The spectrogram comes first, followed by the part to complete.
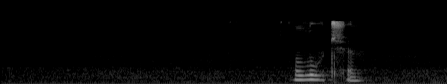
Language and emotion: Russian, neutral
